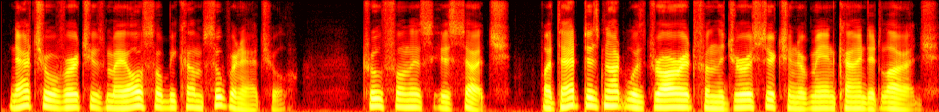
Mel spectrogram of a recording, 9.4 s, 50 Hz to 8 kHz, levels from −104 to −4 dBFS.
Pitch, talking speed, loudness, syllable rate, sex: 130 Hz, 140 wpm, -20 LUFS, 4.8 syllables/s, male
